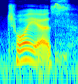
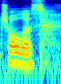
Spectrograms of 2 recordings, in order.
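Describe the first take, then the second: First: The middle consonant is a Y sound. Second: The middle consonant is an L sound. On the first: The speaker calls it right. "I said it right" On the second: The speaker calls it wrong. "I called them cholas. ... they're spelled like that"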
